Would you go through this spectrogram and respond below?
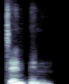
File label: "tenpin", Indian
